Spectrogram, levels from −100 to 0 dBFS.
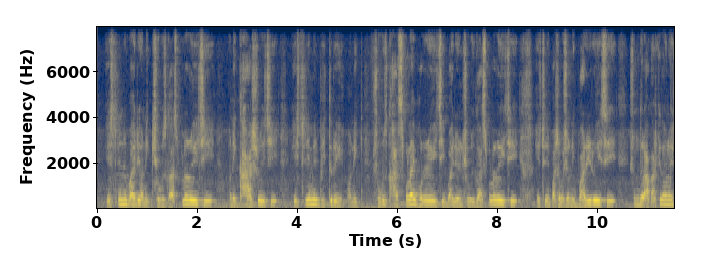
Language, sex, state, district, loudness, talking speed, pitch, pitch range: Bengali, male, West Bengal, Dakshin Dinajpur, -17 LUFS, 180 wpm, 175 Hz, 155-185 Hz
